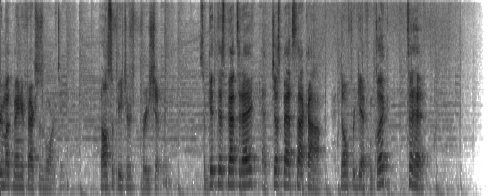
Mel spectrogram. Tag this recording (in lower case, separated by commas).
speech, music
